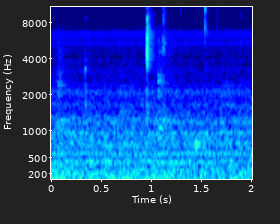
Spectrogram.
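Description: Near silence: room tone with two faint clicks, one about a second in and another about half a second later.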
